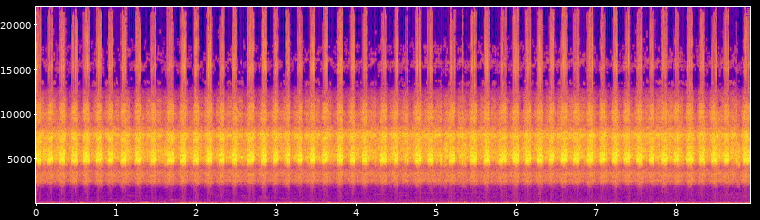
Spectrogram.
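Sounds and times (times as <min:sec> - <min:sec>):
cicada: 0:00.0 - 0:08.9.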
